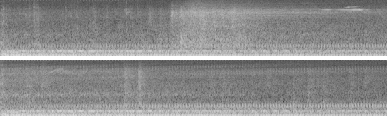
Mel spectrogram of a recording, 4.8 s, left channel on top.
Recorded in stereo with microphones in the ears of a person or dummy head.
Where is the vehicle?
30° right (ahead or behind); by 4.8 s 50° right (ahead or behind).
